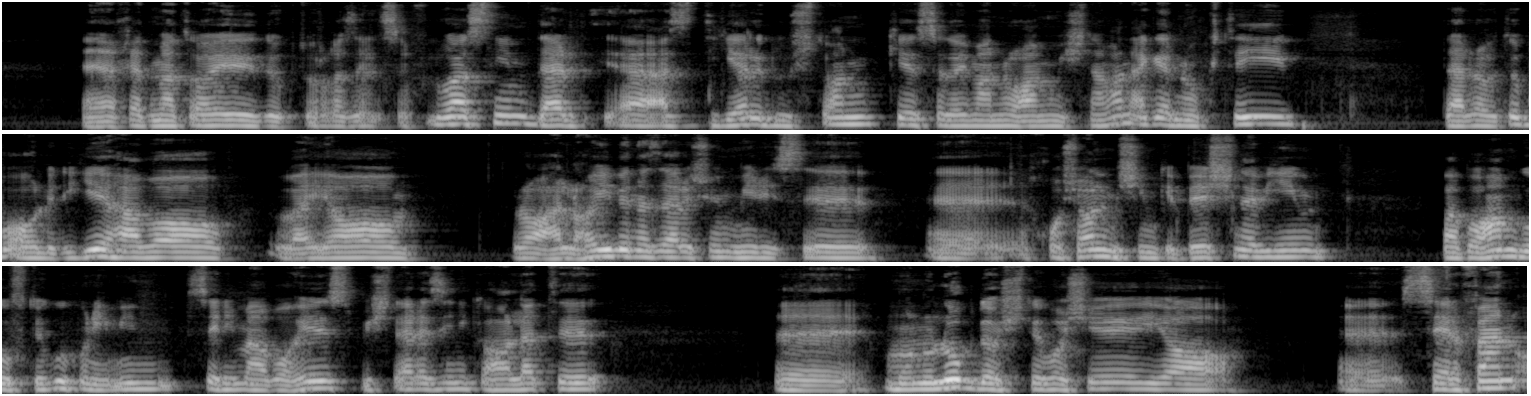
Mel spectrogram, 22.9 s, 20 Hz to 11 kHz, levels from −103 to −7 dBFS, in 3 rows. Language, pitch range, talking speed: Persian, 135-170 Hz, 135 wpm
